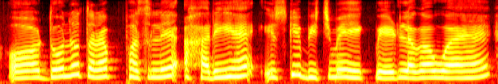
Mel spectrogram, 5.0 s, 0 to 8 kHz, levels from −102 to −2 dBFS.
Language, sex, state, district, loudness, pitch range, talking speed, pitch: Hindi, male, Delhi, New Delhi, -11 LUFS, 240-280 Hz, 180 wpm, 255 Hz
